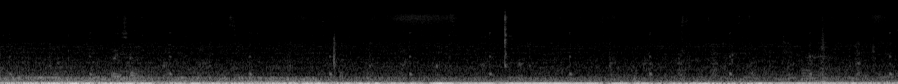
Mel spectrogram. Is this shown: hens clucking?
no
